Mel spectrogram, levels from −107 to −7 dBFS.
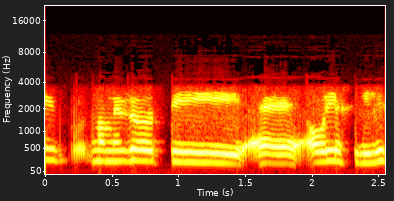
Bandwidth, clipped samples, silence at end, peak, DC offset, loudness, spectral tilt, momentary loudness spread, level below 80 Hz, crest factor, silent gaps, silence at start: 4.5 kHz; under 0.1%; 0 s; -2 dBFS; under 0.1%; -16 LUFS; -7.5 dB/octave; 5 LU; -72 dBFS; 14 dB; none; 0 s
